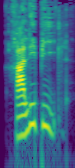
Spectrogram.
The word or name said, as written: rallybil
